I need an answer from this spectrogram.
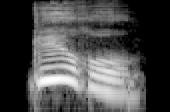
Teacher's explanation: Similar to the OO in boot, but with rounded lips.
